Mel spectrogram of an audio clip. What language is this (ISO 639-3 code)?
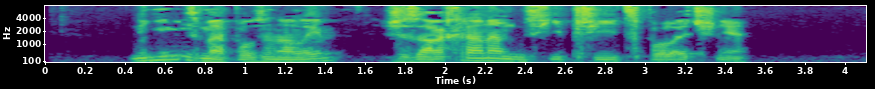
ces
